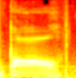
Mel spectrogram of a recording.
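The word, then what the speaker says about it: Bhaal: know Bane ball I I still think Bale is a superior pronunciation but apparently ball is how you say it and uh Merkel okay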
